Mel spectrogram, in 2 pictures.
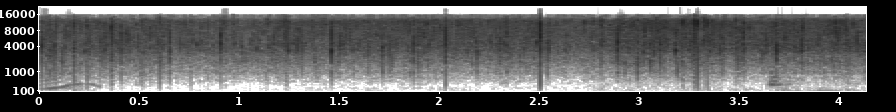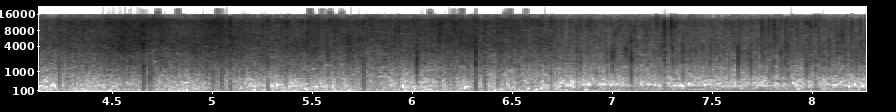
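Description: Onions fry in hot oil with mustard and fennel seeds, a steady close sizzle dotted with small pops and crackles, swelling slightly midway.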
